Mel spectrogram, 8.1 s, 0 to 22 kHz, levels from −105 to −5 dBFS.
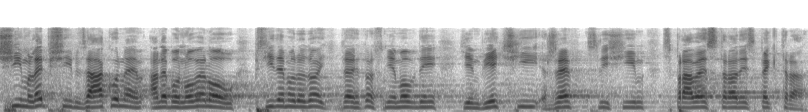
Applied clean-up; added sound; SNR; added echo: none; none; none; none.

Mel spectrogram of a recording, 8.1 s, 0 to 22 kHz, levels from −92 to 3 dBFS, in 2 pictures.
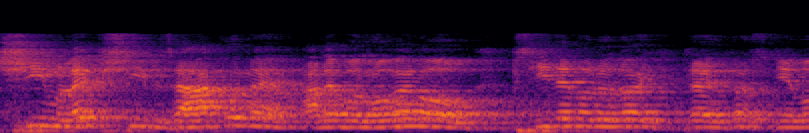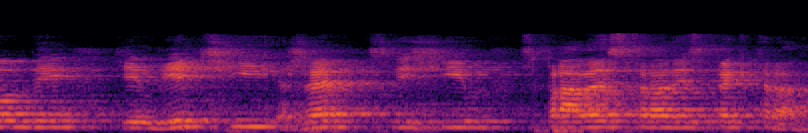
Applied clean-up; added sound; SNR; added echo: none; none; none; reverberation time 0.8 s.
